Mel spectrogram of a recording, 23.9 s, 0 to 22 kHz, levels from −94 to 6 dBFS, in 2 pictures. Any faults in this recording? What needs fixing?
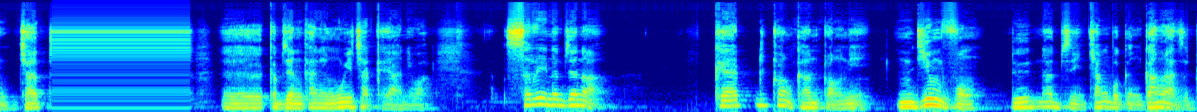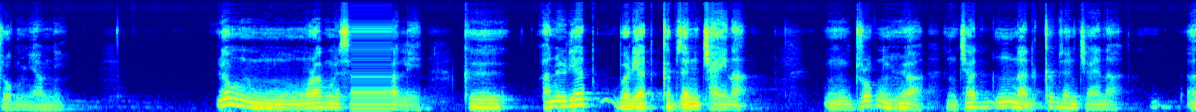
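A system hang loop occurs twice in this speech clip, from 0.52 to 1.9 s and from 15.49 to 15.88 s. Each time, one 10 ms slice of audio repeats exactly, producing a steady 100 Hz buzz while the driver stalls and the hardware keeps replaying its ring buffer. Little or no audio seems lost afterward. A waveform would show an identical 10 ms pattern tiling the span, and a spectrogram would show flat horizontal lines at 100 Hz multiples. Prevent it by fixing the driver stall and adding a watchdog that mutes the output on underrun.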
